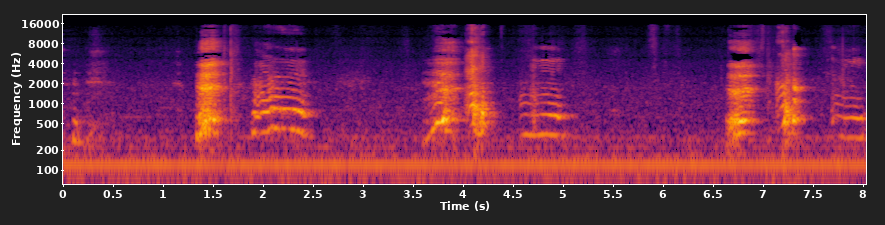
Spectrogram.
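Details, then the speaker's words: Baby having hiccups: repeated sharp hiccups, each followed by short voiced baby sounds, over a steady low hum. "Is the baby having a hiccup?"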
